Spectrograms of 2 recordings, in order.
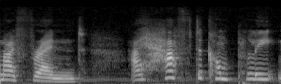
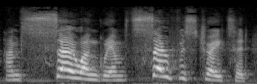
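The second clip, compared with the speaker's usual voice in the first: louder angry complaint, loudest on so angry; mock furious complaint about something gone wrong; acted anger; 6 dB louder than usual. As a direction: vent the frustration out loud. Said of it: "in the past you would have said".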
